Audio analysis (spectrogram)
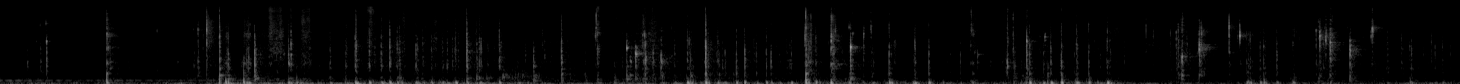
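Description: A hand-sized hollow white plastic bottle with a red plastic cap is held close and tapped rapidly with fingertips and nails. The result is a quick, dense patter of short, dry clicks and taps with bright, crisp tops and a soft low thump under them.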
